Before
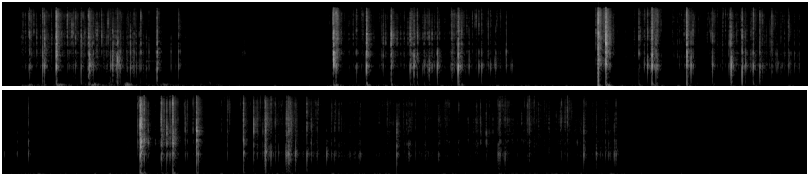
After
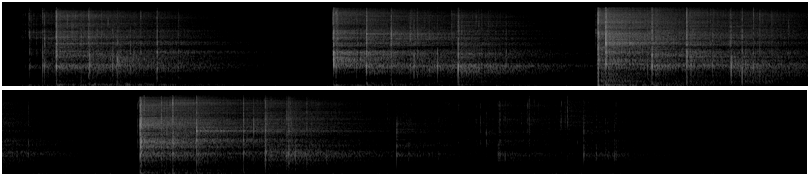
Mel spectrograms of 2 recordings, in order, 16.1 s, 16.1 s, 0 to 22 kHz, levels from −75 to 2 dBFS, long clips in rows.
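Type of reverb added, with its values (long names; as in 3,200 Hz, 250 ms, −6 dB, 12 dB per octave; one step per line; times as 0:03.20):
four-comb reverb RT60 3.2 s, combs from 26 ms, DRR 0 dB
level −7.5 dB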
